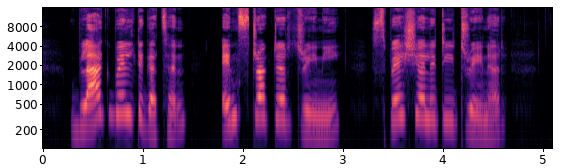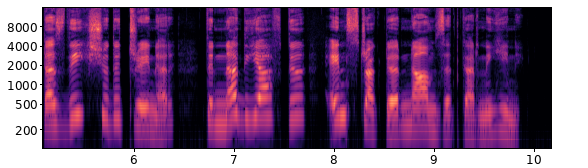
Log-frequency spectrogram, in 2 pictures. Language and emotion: Kashmiri, neutral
